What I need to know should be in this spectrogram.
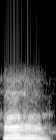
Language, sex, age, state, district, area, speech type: Hindi, male, 30-45, Bihar, Vaishali, urban, conversation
